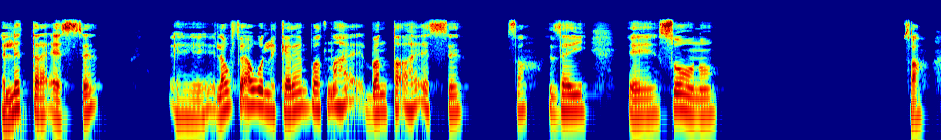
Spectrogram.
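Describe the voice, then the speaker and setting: A man with an Egyptian Arabic accent teaching Italian pronunciation, explaining rules step by step and repeating example words slowly. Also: a little high, creaky, dark tone, no room sound. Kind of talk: pronunciation lesson.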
